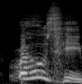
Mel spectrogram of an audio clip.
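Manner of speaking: high, bright call of joy; enthused. A narrator's reading. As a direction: call out to a dear friend. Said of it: "Balloony enthused".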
